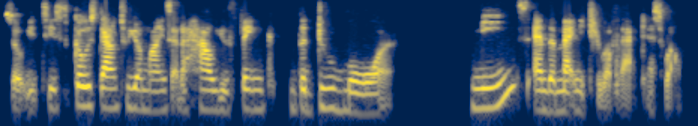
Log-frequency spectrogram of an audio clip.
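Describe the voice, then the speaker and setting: A woman's voice: on the low side, steady tone, normal speed, creaky, husky, dry recording, dull audio. A woman from Malaysia speaking as a guest on a video call, giving earnest, motivational answers about mindset and habits. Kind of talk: online talk answering questions. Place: home in Tokyo.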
